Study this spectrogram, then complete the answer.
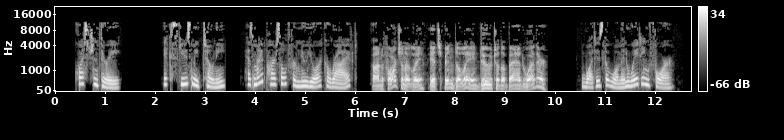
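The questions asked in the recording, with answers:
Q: What is the woman waiting for?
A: A parcel from New York.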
